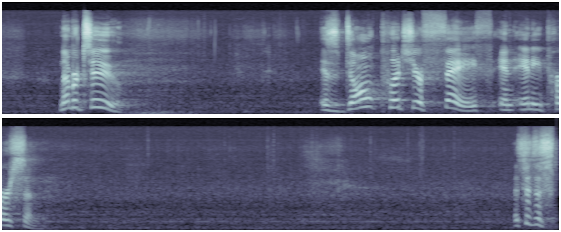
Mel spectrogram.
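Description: A man speaks with animation through a microphone in a room with a slight echo.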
